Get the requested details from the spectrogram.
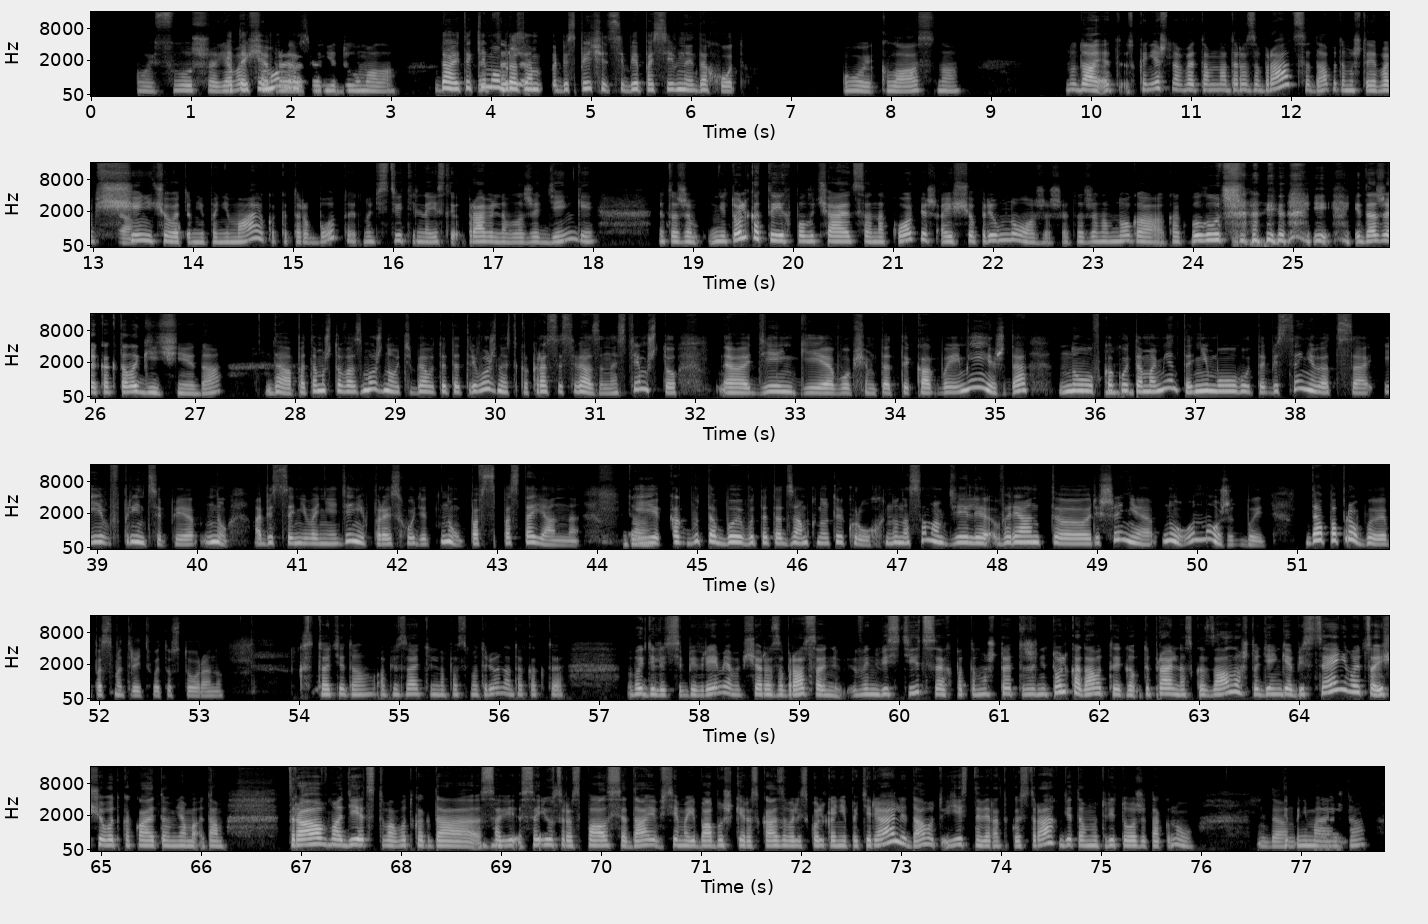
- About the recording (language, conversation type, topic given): Russian, advice, Как вы переживаете ожидание, что должны всегда быть успешным и финансово обеспеченным?
- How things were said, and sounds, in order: other background noise; laughing while speaking: "как бы лучше и"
